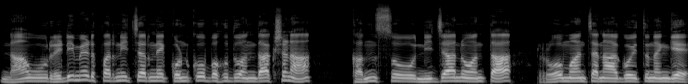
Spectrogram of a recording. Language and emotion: Kannada, surprised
